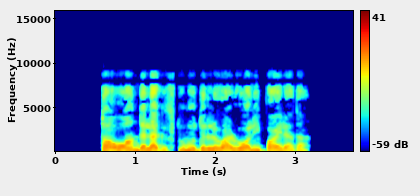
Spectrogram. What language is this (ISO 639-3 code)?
pus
